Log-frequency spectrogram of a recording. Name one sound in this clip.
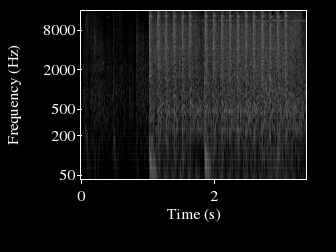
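A machine gun fires in rapid bursts, loud and close.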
